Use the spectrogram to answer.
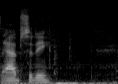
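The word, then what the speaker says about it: Abcde: It's just ABCD, No. and it's pronounced Absidy. And there was There- there's Nosmo King, and it was it's just no smoking.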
